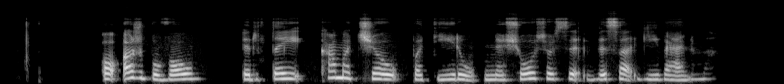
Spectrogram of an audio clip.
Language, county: Lithuanian, Vilnius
